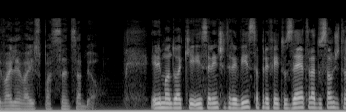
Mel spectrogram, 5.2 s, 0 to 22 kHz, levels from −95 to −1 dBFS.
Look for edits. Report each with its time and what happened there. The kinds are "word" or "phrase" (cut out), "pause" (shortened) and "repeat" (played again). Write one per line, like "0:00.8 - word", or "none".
none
